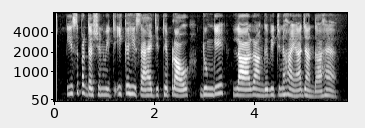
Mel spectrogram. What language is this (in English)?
Punjabi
